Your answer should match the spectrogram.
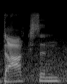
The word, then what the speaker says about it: dachshund: dog but it just it's spelled dash hound and i think it's pronounced dachshund but i digress we're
